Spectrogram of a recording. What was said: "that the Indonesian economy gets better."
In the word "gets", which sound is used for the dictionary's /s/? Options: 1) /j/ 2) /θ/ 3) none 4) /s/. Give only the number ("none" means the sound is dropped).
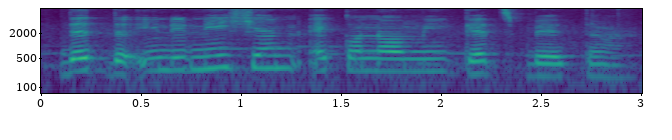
4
